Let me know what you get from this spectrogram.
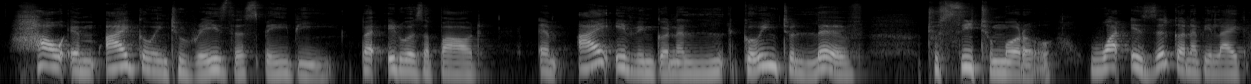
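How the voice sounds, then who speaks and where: A woman's voice: low voice, darkish tone. A South African woman in her thirties, a podcast guest telling her own story in an earnest, reflective way over a remote connection. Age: 30s. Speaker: guest, communications worker for a mothers' charity. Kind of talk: podcast interview, personal story. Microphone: remote recording.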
